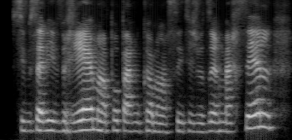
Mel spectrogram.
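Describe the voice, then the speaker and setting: A woman speaks with a Quebec accent. Her pitch varies in an ordinary way. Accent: Québécois French. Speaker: webinar presenter. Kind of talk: webinar presentation with Q&A. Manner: halting, many fillers and repetitions.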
